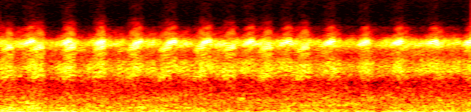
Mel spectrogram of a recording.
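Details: Frogs singing in chorus on a hot summer night in Korea: dense, continuous croaking with pulsed notes repeating about three times a second, bands near mid and high pitch, steady low rumble beneath.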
